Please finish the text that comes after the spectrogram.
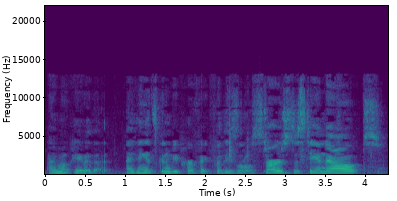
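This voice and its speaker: A woman hosting a casual craft live stream, congested and often clearing her throat, chatting and greeting viewers by name. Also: mid-range voice, steady tone, a little fast, a little hiss or hum.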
